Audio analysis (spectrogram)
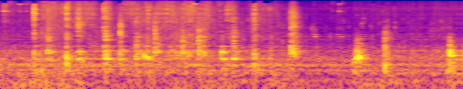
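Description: Chopped onions and sliced green chilies fry in two tablespoons of hot oil, a faint crackling sizzle with many quick irregular pops and light stirring scrapes throughout, no voices.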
